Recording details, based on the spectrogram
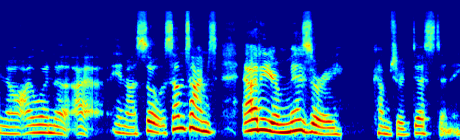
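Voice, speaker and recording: A woman with a fairly high pitch and an unremarkable speaking voice talks at a moderate pace with lively intonation and big swings in loudness, on a very clean recording with a silent background. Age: 60s. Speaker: podcast host. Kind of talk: casual chat.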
